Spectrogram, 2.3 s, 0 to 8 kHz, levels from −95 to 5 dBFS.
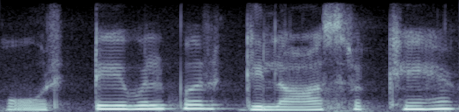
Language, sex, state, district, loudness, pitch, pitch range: Hindi, female, Himachal Pradesh, Shimla, -14 LUFS, 230 Hz, 200-250 Hz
